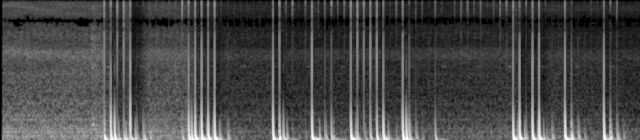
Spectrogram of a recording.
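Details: Laser tattoo removal on an older black tattoo on the upper arm: bursts of sharp snapping pops in rapid clusters with quiet gaps; laser tattoo removal device firing.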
